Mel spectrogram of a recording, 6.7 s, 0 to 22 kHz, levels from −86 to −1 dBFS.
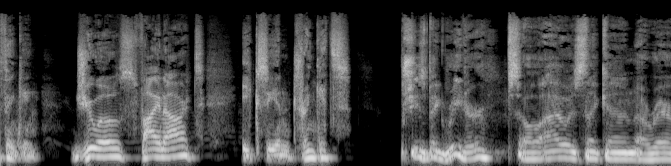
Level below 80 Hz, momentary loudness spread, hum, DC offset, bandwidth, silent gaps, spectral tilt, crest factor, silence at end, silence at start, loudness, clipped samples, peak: -58 dBFS; 10 LU; none; under 0.1%; 17 kHz; 3.88-4.00 s; -4 dB/octave; 16 dB; 0 s; 0 s; -19 LUFS; under 0.1%; -4 dBFS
